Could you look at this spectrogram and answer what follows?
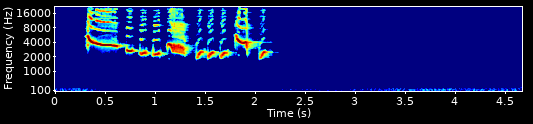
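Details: Morning and evening lure song of an Orange-headed thrush: a high descending whistle opens a fast run of about ten short slurred notes, ending with a rising flick, followed by low background hum.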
